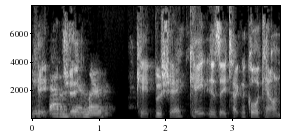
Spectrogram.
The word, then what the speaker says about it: Boucher: That's the way it's pronounced. Okay, cool. Big Kate Adam Boucher. Sandler. Kate Boucher.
